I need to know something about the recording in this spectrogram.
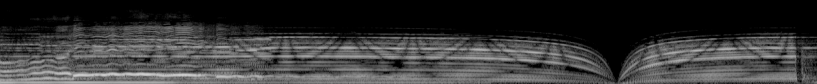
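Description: A song with loud, effects-heavy electronic music and warbling synth tones plays steadily, then its pitch swoops sharply down into a brief dip before sweeping back up to full volume.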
